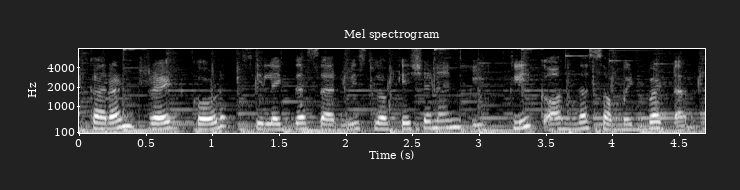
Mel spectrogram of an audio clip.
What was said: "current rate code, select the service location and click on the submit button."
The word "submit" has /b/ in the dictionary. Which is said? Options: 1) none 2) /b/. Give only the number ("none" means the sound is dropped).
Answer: 1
